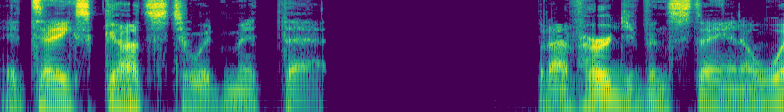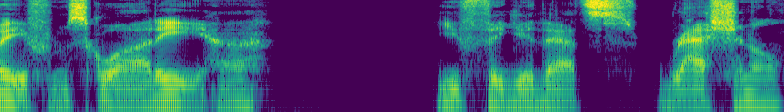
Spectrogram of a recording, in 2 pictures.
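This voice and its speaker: A man in a put-on character voice speaks very deep and low, raspy, with fairly even intonation, a moderate pace and long, frequent pauses, recorded dry and close with no echo on a very clean track with a silent background. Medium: audio drama. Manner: blunt, dry.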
